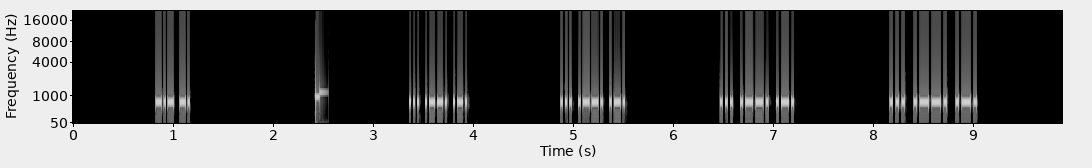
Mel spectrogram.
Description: Morse code, heard as a keyed tone, about 54 wpm, 700 Hz. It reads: KN SPR SPR SPR SPR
